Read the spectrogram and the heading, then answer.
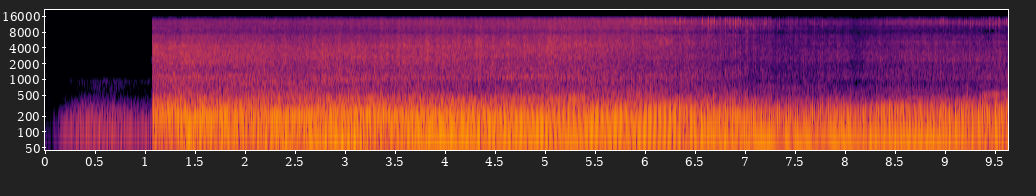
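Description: A car engine runs on a practice drive around a course after the car was welded back together. The loud, steady drone starts abruptly after a brief quieter moment and then holds an even, unbroken roar.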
